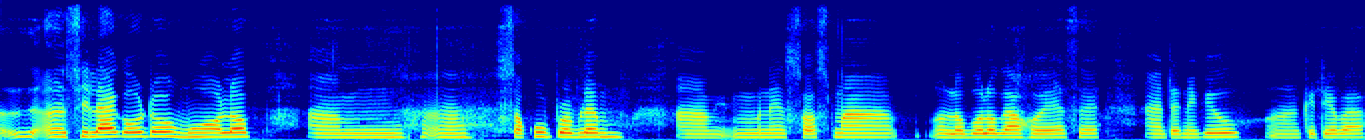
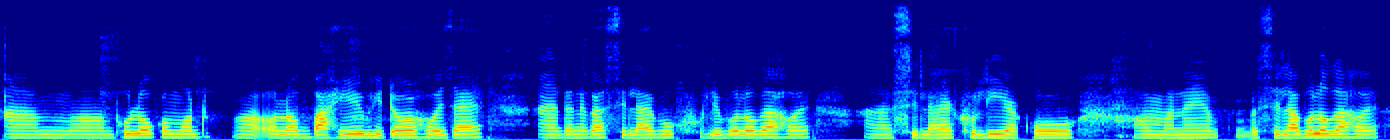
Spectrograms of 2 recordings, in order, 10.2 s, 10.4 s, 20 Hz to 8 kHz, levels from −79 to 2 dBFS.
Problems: none marked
